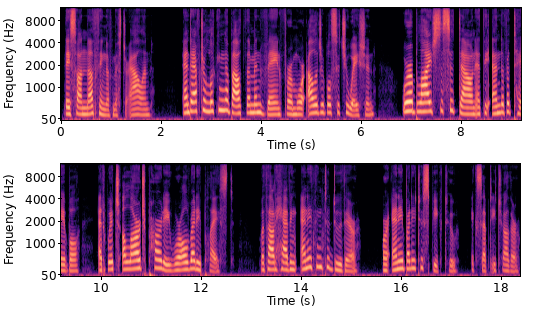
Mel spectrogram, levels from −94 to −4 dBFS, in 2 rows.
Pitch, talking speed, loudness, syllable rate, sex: 210 Hz, 165 wpm, -20 LUFS, 5.3 syllables/s, female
